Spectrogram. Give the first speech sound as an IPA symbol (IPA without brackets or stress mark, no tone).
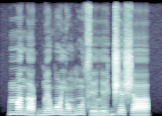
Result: m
